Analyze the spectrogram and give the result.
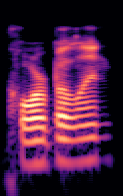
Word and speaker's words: Corbillon: Can you spell it for me? – Yeah. Corbillon. – Okay. – Corbelin Cup.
